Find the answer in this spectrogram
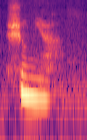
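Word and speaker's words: shunya: along the bottom but zero is basically like zero and it's pronounced shuna so I don't know if you guys can see that sh h u n y a that's not really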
